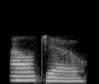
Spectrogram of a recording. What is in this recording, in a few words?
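"alto", USA, female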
